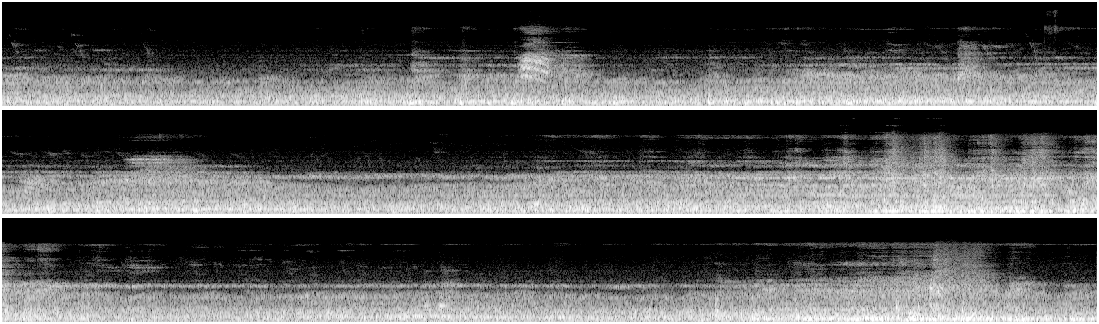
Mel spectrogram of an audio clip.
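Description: Red-and-grey LHB passenger coaches of an express train rolling past, a continuous rumble of wheels on the rails. A few crow caws sound over it.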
